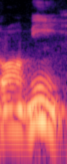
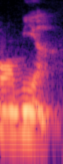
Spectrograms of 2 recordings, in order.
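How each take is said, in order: First: The word ends with a plain 'ee' sound. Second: The word ends with a 'ya' syllable. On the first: The word is read in the nominative case. "Kalau sejak awal kita baca sani'u, nah, berarti di sini romi" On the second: The word is read in the accusative case. "Kalau dari awal kita baca mansub sani'a berarti berikutnya romiya"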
